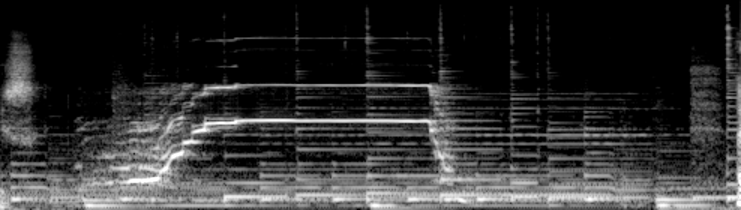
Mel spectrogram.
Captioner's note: bull Elk Bugles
